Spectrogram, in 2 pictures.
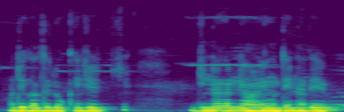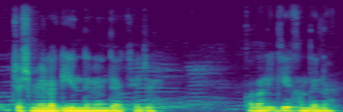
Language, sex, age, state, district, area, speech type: Dogri, male, 18-30, Jammu and Kashmir, Samba, urban, spontaneous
